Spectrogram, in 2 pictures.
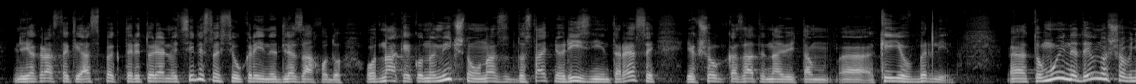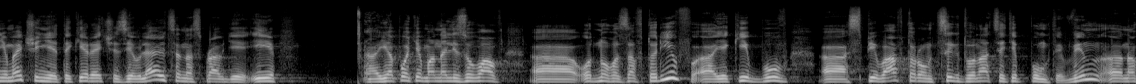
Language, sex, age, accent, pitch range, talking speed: Ukrainian, male, 30-49, native, 135-190 Hz, 120 wpm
